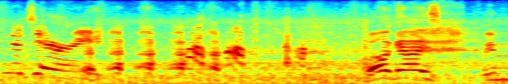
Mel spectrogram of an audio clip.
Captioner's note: laughing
